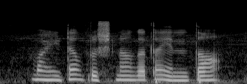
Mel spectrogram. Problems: constant background noise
